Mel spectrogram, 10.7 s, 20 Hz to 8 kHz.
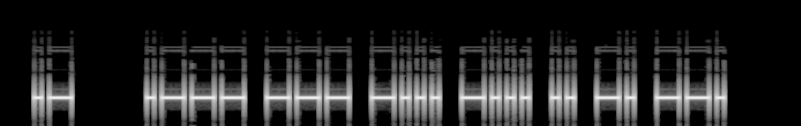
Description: Morse code, heard as a keyed tone, about 12 wpm, 700 Hz. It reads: A JOBBING
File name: Book One / 03-Chapter 3 - 12 WPM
